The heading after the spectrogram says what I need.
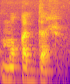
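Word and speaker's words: مقدر: अब आपने देखा कि उच्चारण के फर्क से कितना अंतर पड़ गया। एक शब्द है मुक़द्दर, मुक़द्दर, मुक़द्दर, यहाँ पर का की आवाज़ है,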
